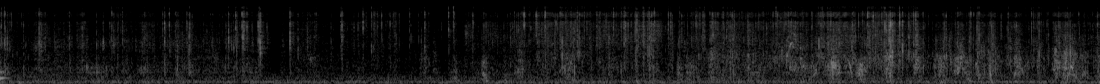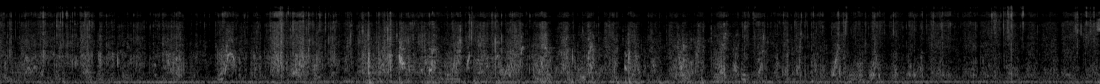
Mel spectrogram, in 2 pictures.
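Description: Plastic and paper packaging being handled off to the side, crinkling and rustling in small, irregular crackles.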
